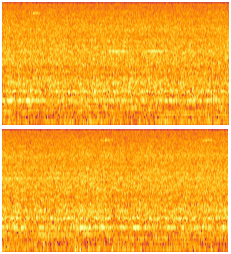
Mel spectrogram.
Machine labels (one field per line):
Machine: fan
